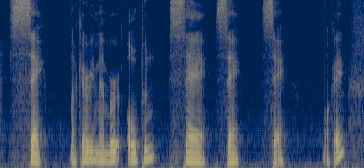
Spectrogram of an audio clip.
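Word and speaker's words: ces: All right, for the plural form, so masculine plural, it would be c'est.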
